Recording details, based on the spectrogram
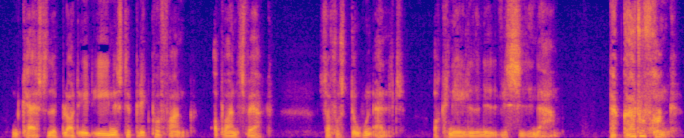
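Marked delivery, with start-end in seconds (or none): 7.6-8.4 high, alarmed cry of fright. Narrator reads Ulla kneeling beside Frank, a frightened exclamation. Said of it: "Udbrød hun forskrækket".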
